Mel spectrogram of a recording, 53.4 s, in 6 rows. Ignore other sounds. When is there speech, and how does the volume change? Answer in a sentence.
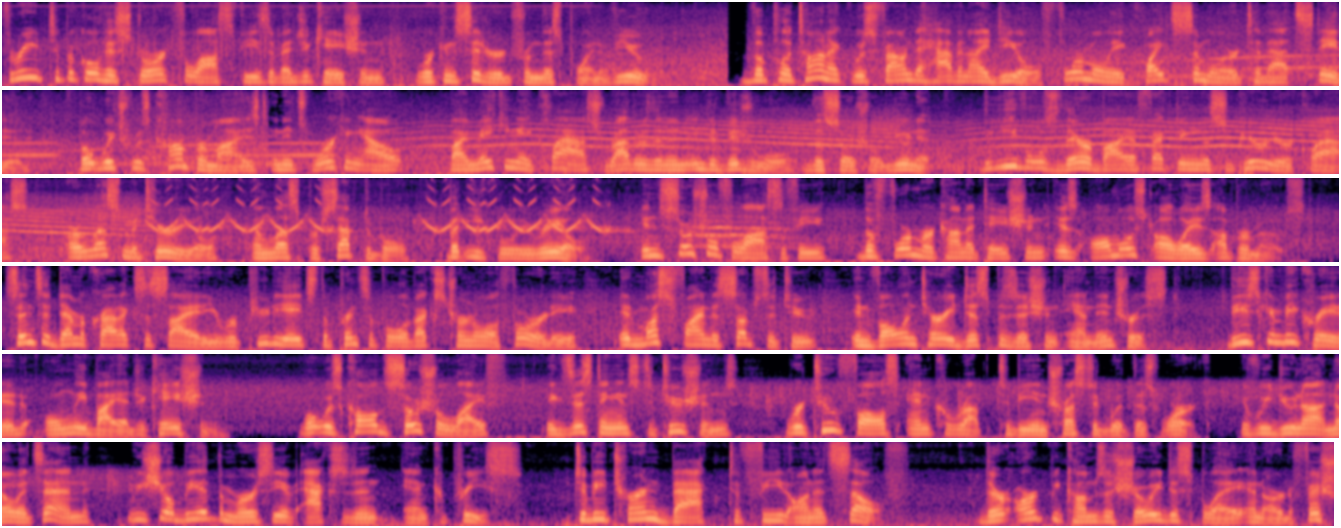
The speech can be heard from 0.0 to 53.4 s, at a steady volume.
